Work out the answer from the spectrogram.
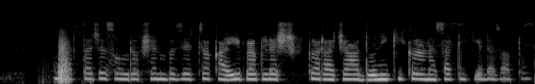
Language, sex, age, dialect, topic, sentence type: Marathi, female, 31-35, Standard Marathi, banking, statement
